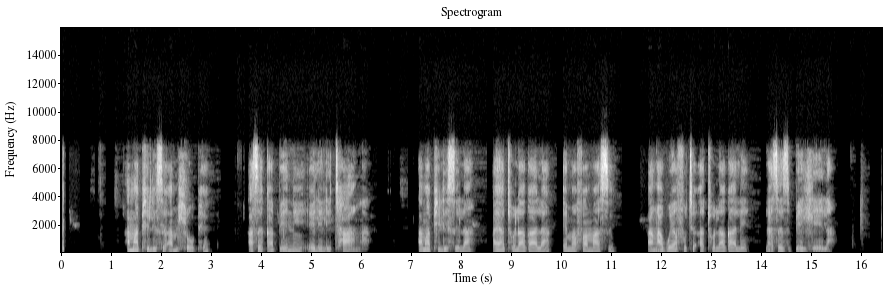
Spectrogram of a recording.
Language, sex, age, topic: North Ndebele, male, 36-49, health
